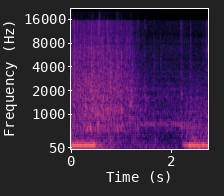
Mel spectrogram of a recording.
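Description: KUPPET twin tub portable mini washing machine washing, a continuous sloshing and churning of water with a low motor hum that fades and returns, no talk.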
